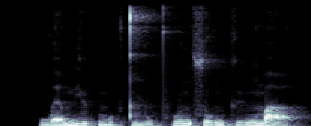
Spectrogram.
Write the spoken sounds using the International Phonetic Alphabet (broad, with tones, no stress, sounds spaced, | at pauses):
w ɛː˨˥ m j yː˨ p̚ m uː˨ k̚ t̪ iː˨˧ w pʰ uː˥ n s uː˨ ŋ k yː˥ ŋ m aː˨˩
